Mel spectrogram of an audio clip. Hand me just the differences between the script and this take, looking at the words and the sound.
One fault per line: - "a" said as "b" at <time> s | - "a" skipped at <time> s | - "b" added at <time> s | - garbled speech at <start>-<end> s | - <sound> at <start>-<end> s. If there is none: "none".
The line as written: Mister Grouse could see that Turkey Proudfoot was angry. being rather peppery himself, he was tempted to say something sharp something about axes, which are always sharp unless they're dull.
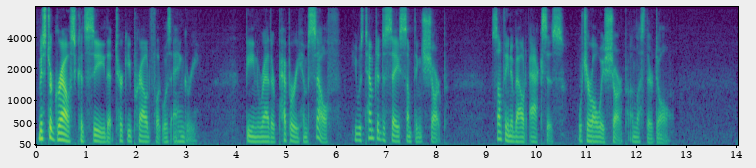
none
